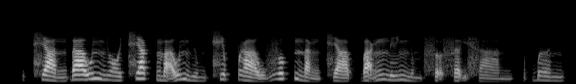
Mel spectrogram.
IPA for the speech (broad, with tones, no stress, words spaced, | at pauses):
t͡ɕa˧˩nɗa˨˦wɲɔ̤˨˩ t͡ɕa˦˥k̚ma̰˧˥wɲɨ̤˨˩mt͡ɕə˦˥p̚ ɣa˧˩w və˦˥p̚na˧˩ŋ t͡ɕaː˨˩p̚ɓa̰˧˥ŋni˨˦ɲə̤˨˩m so̰˧˨sə̰˧˨jsa̤˨˩n | ɓə̤˨˩n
